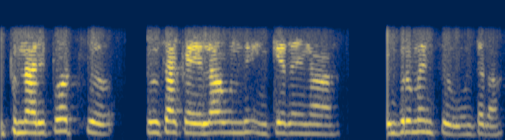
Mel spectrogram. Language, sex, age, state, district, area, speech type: Telugu, male, 18-30, Telangana, Ranga Reddy, urban, conversation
